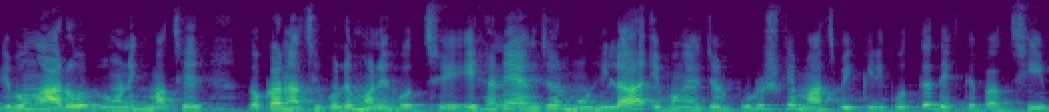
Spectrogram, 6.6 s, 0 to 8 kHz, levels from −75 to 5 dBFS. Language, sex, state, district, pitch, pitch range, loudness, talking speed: Bengali, female, West Bengal, Paschim Medinipur, 210 Hz, 195-235 Hz, -20 LUFS, 190 wpm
